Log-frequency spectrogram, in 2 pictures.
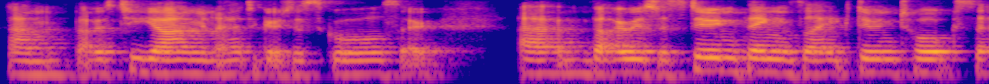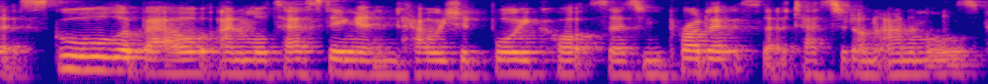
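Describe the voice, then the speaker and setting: A woman's voice: fairly low pitch, completely flat delivery, fairly quick, creaky, mellow. A woman, giving a casual personal talk while sniffly from a cold, with many ums and yeahs. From North Yorkshire, England. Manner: conversational, many fillers like um and yeah. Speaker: guest speaker, activist. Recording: roomy echo.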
